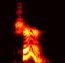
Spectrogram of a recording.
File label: girl sure; Inseminator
